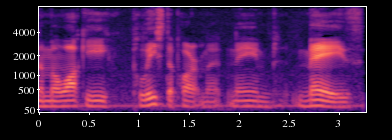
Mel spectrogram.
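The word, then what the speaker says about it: Moews: milwaukee police department named mays it's spelt m-o-e-w-s or something's weird but it's pronounced maze he was a lieutenant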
